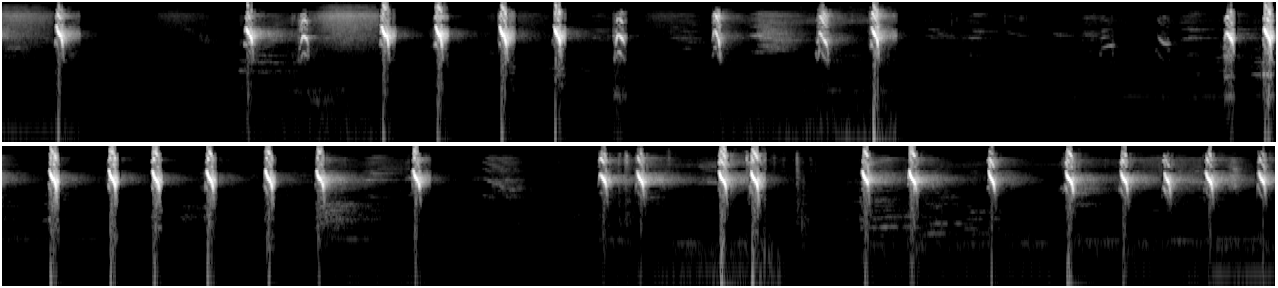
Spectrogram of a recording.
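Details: Male Bar-winged prinia (prenjak gunung) in loud, clear song used to trigger wild-caught birds into singing: bursts of rapid, sharp, high chips, several to a second, broken by pauses of one to two seconds.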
